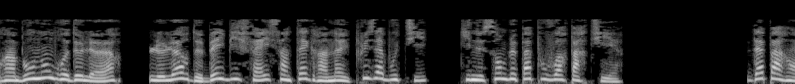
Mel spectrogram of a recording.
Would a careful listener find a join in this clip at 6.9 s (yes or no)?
no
